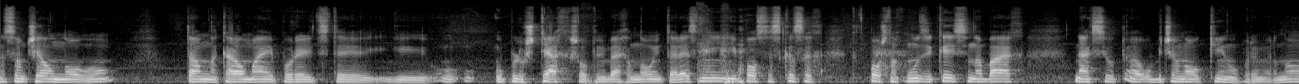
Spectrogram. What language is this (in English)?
Bulgarian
